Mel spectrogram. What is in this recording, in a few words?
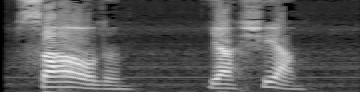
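fine, Azerbaijani; Sağ olun, yaxşıyam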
